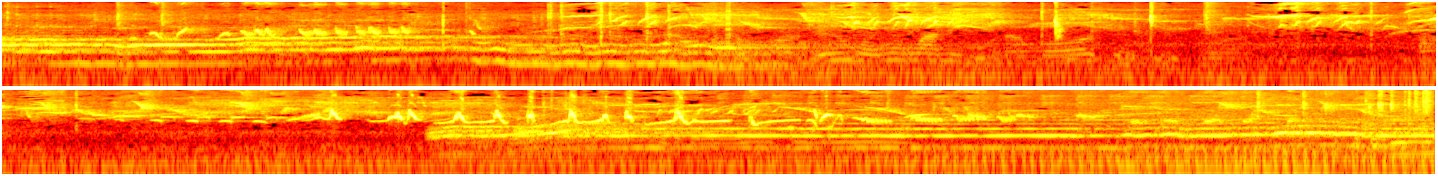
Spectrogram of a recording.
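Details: Challenge song of a fighting Bornean white-rumped shama: bursts of fast twittering and sharp slurred whistles, a brief near-silent pause, then more intense chattering phrases, with a low steady hum throughout.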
